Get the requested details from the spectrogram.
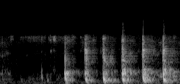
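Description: Six hard, rapid knocks on a door at a secret location, knocking to bring a contest winner to the door. They come in a quick, even rhythm, each a sharp loud thud with a bit of ring, following a brief stretch of faint, quiet sound.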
